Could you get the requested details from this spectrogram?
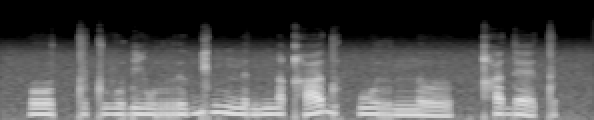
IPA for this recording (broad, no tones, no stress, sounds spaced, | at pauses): o tː ə t v u ɗ i w r ɯ ɡ i d nː ɛ d nː i qʰ ɤ d | w u r nː ɤ | qʰ ɯ d ɾ ɛ t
